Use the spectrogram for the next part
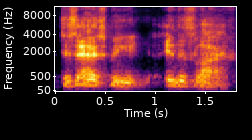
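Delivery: normal talking voice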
